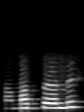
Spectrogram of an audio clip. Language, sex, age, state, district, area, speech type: Telugu, female, 45-60, Telangana, Ranga Reddy, rural, conversation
